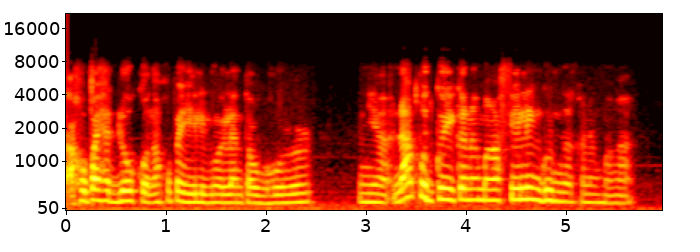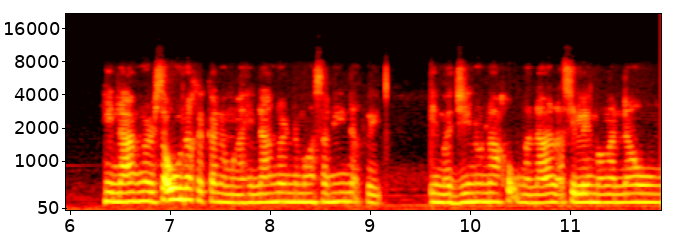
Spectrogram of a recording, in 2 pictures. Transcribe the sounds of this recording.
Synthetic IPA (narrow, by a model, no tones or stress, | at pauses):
ʔa̰kʊpajɦad̪lukʊnakʊpajhiːlɪɡmaɡlant̪awɡhoɾoɹ | ʊɲjaʔnaːpʊd̪̚kʊjikanaŋmɐŋafilɪŋɡʊd̪̚ŋakanaŋmɐŋa | hɪnaːŋaɹsaʔuːnakajkanaŋmaŋaɦɪnaːŋaɹnamɐŋasaninaʔkaj | ʔɪmad͡ʒinʊnaːkʊ̰ʔŋananaʔsɪlajmaŋanaʊŋ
